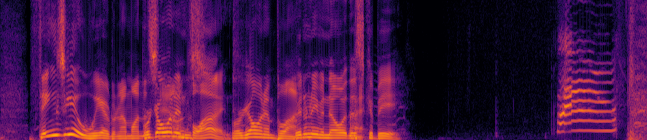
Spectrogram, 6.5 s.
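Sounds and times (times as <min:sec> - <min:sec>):
speech: 0:00.3 - 0:04.1
fierce cat sound effect yowling meow: 0:05.6 - 0:06.3.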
